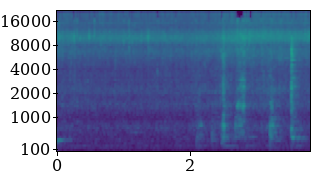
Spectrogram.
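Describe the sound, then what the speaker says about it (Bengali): Spices are lightly sautéed in a pan, giving a soft continuous sizzle at low level. A few spoon scrapes and stirring knocks near the end rise above it. "এটা এবারে হালকা করে একটু কষিয়ে নেব, বেশি কষাবো না, অল্প কষাবো"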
